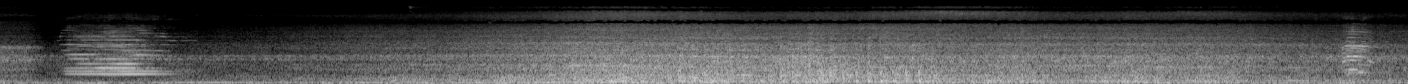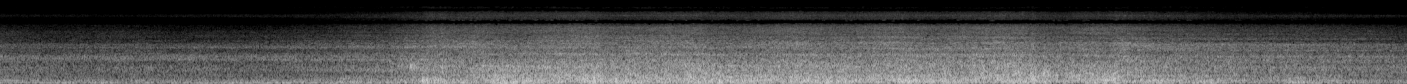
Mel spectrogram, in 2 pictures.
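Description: Comeng electric suburban trains running past a station platform: a short horn blast about a second in, then the rumble and clatter of wheels on rail swelling and fading twice, with a second brief horn toot about halfway through.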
